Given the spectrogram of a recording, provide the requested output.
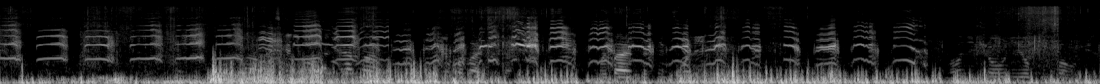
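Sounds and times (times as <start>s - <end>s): bird calling in harsh notes: 0.0s - 9.4s
wind rumbling on microphone: 0.0s - 11.0s.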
